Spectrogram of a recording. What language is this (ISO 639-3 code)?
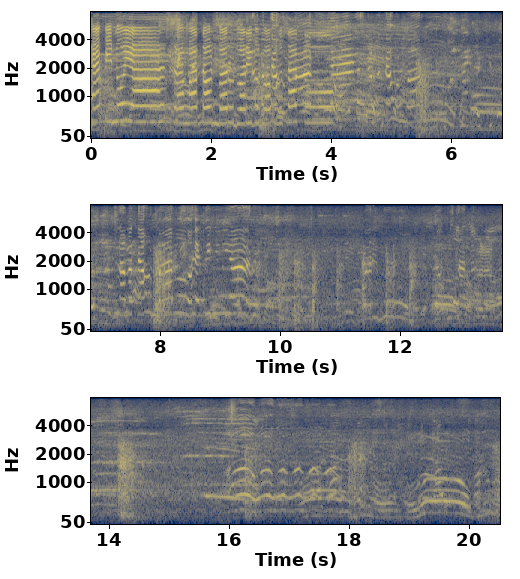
ind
